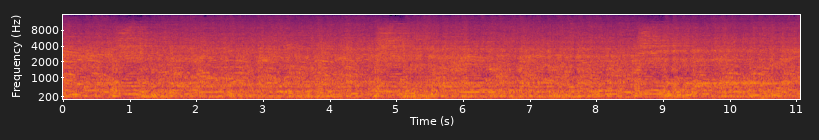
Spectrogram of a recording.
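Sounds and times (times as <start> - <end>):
metal band playing live: 0.0 - 11.0.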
